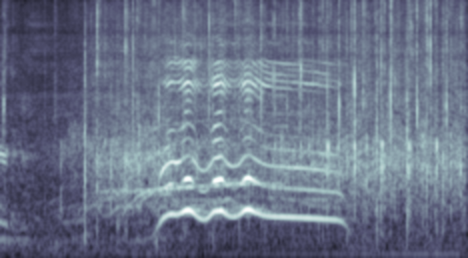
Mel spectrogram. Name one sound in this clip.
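Several young people in the crowd whoop and cheer.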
